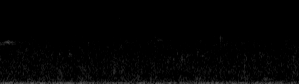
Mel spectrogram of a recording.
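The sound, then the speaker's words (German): Steady, dense rainfall from a summer thunderstorm hisses and patters continuously, fairly loud, with no thunder or voices standing out over the constant wash of drops. “hörst du dir einfach den Gewitter-Podcast nochmal an”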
